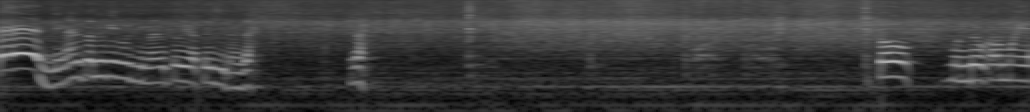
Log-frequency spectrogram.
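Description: An egg fries in hot oil with a faint, steady sizzle and a few soft stirring knocks. High, wavering, meow-like cries come in bursts at the start and end.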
